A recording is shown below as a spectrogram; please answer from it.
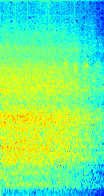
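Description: Audience laughter breaking out right after a punchline, steady and then fading away near the end.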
